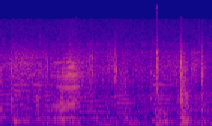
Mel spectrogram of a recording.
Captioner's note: Otto grunts; upbeat jazz music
